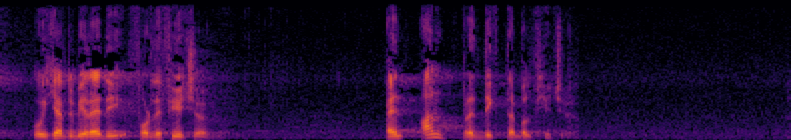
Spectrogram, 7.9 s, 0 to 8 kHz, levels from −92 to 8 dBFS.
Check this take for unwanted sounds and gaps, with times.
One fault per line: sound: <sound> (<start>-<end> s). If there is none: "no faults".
no faults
